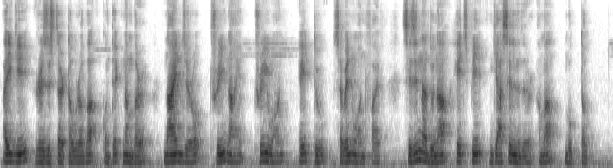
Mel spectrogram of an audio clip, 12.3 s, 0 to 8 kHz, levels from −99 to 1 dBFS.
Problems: background sounds at intervals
